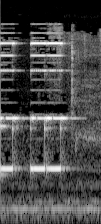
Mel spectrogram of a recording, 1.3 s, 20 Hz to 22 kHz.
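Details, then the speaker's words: Repeating high-priority high-pressure alarm beeps from a V200 ventilator set to volume control assist control, rate 12, PEEP 5; the alarm flashes red until corrected, most often caused by the patient coughing or by secretions needing suction. "as far as alarms basic alarms and respiratory therapist responsible for setting the alarm settings the main alarm is going to be high pressure alarm and we'll see this here in just a minute"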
